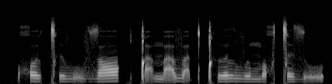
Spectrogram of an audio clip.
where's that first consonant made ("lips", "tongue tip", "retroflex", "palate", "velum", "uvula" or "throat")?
uvula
